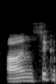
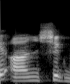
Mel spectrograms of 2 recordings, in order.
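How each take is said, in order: First: आंशिक said with s, aan-sik; wrong s sound. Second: आंशिक said with sh, aan-shik; correct sh sound. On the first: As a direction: swap sh for s in आंशिक. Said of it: "आंशिक ना बोल करके". (आंशिक में श की जगह स) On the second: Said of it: "शा का उच्चारण दीजिए उसमें". (आंशिक में साफ़ श) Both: Shown as a demonstration.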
